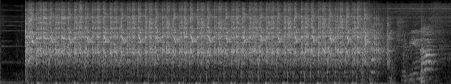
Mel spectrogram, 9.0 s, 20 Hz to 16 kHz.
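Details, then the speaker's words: 2016 Polaris Ranger 570 compression test at wide open throttle, automatic decompression (spec 80–120 psi): even cranking pulses about three per second; reads 85–90 psi, in spec, normal compression. "so we're between we're probably about 85 to 90 which is in spec"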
